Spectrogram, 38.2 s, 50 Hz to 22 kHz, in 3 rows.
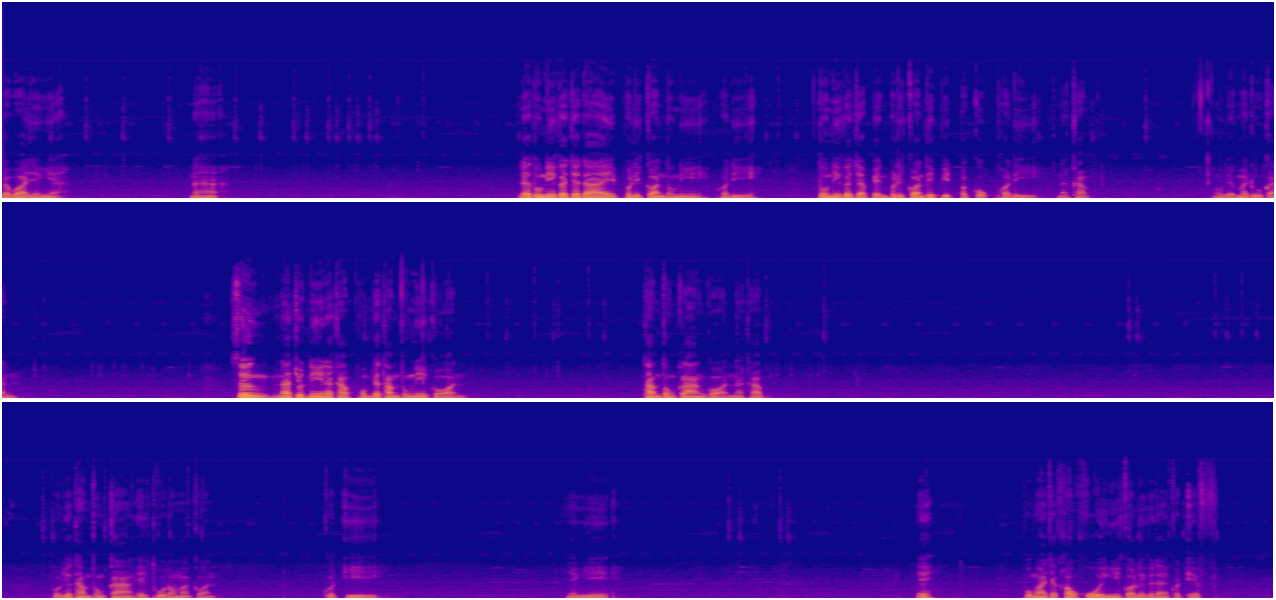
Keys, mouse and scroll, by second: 4.2-7.3 middle drag, 7.5-10.5 shift+middle drag, 10.5 scroll down 1, 10.7 shift+middle click, 11.5-14.5 ctrl+drag, 16.8 shift+middle click, 17.2-17.6 scroll up 1, 17.6-20.4 shift+middle drag, 20.4-23.5 ctrl+drag, 24.0 click, 24.9-25.9 middle drag, 25.9 drag, 26.5 shift+drag, 27.0-27.7 shift+middle drag, 27.7 e, 33.3 click, 34.6 ctrl+z, 34.9 ctrl+z, 36.2 shift+drag, 36.8 shift+drag, 37.1-37.8 shift+middle drag, 37.8 f.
